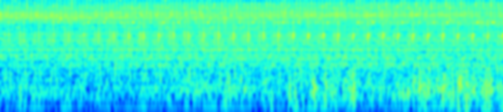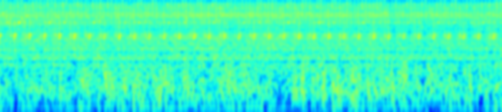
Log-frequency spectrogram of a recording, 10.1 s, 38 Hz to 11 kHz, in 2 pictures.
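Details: 2010 Opel Corsa D 1.3 CDTI diesel at idle: a fast, steady sharp knock, about three per second, over the diesel clatter. Abnormal engine knocking, cause not identified.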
